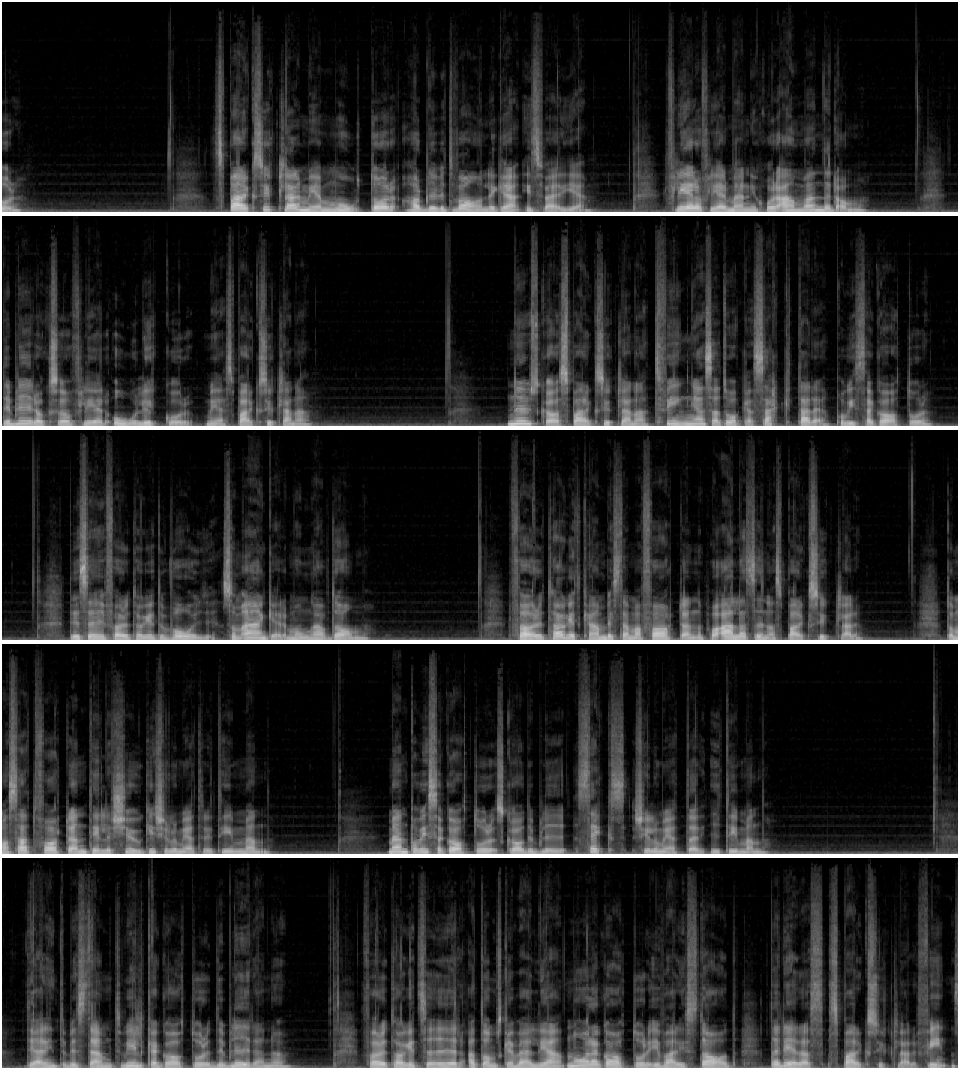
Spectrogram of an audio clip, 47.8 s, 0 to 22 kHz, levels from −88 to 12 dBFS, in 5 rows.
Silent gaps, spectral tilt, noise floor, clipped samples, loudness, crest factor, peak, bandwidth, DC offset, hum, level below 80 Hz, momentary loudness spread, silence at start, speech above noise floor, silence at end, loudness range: none; -4.5 dB/octave; -52 dBFS; under 0.1%; -20 LUFS; 22 dB; 0 dBFS; 19.5 kHz; under 0.1%; none; -52 dBFS; 9 LU; 0 s; 32 dB; 0 s; 5 LU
